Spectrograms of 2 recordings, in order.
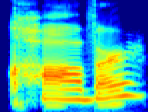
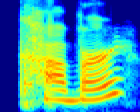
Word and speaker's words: cover: Next one, mother, brother, cover, not cover, but cover.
